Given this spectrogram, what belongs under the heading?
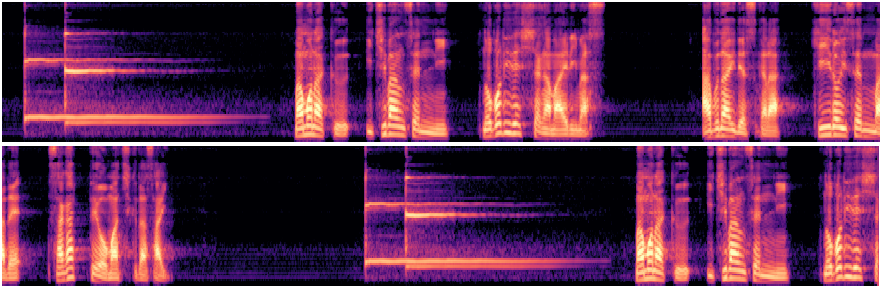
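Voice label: platform 3 approaching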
